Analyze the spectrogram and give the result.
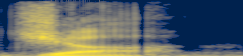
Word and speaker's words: Juh: The most classic way it's written is J-U-H. You would pronounce it Ja. Another book will write it as W-H-O-A.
